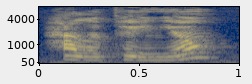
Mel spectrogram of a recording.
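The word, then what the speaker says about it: jalapeño: make ja good but in these two it's not pronounced with the jet sound it's jalapeno and jicama J is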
